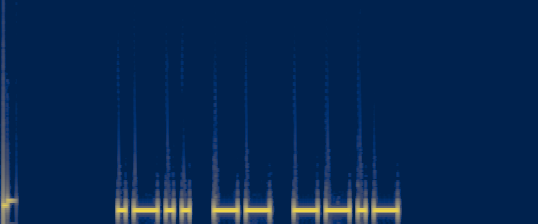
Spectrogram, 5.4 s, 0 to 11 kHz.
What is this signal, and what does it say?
Morse code, heard as a keyed tone, about 15 wpm, 700 Hz. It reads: LMQ
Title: USA Call Sign Postfixes - 3 Letters 15wpm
